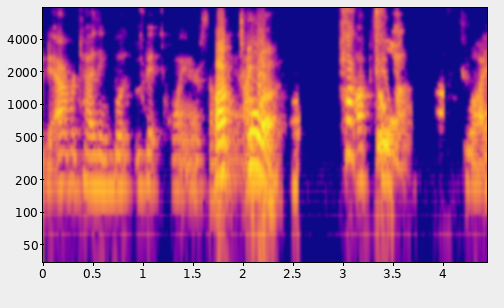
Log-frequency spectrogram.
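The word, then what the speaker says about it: Hawk Tuah: Hawktua.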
